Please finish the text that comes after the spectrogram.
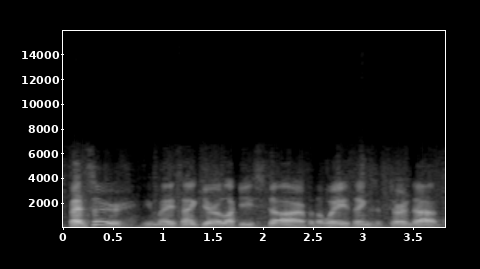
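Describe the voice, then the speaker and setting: An actor playing a brisk, authoritative police commissioner, commanding and emphatic, in 1940s radio crime drama. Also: male voice, medium pitch, lively intonation, close to an everyday voice. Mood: brisk, stern. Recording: muffled, noisy vintage radio recording.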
